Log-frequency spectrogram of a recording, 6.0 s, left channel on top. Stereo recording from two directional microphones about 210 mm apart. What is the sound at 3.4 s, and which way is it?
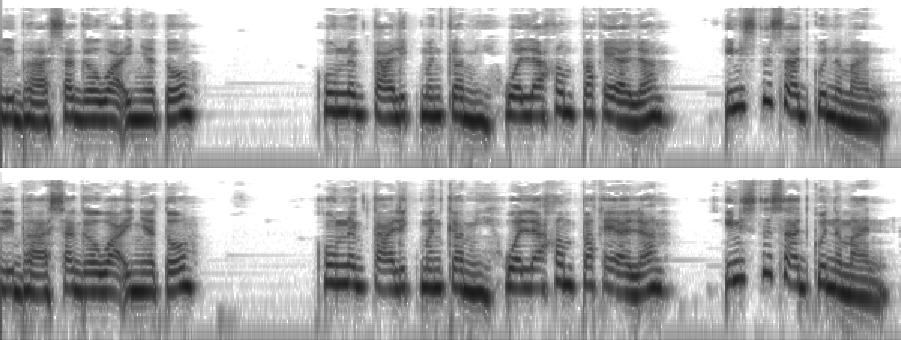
Speech, 30° right (ahead or behind).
